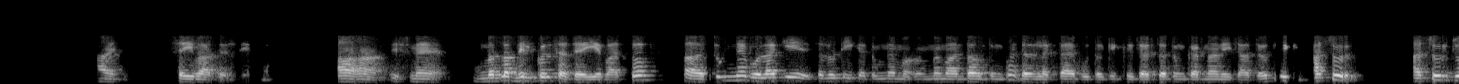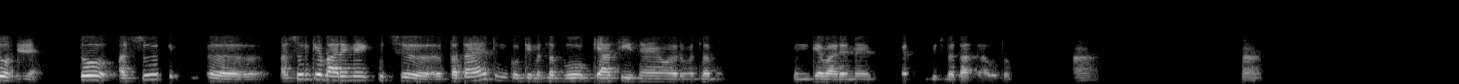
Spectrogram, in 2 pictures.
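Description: Speech over a Speex path at 15 kbps, band-limited to roughly 300 Hz–3.6 kHz with nothing above 3.8 kHz and only light coding texture, and no faults found.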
